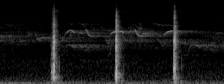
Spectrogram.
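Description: Three sharp, evenly spaced slaps of hands on legs, each a crisp smack about half a second apart, standing out over a quiet background with faint high tones.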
